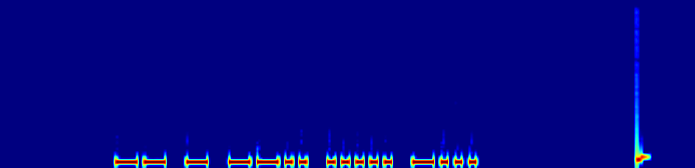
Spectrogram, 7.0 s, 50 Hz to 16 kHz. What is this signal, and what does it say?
Morse code, heard as a keyed tone, about 17 wpm, 700 Hz. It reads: MTZ5B
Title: Code Groups - 5 Letter:Numbers - 17wpm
